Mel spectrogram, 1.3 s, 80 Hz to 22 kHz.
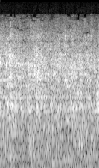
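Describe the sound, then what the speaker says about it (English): Five litres of spring water pouring into a home-brewing pan as a steady, close, rushing splash that runs without a break. "I'm now going to fill that pan up with 5 litres of spring water"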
